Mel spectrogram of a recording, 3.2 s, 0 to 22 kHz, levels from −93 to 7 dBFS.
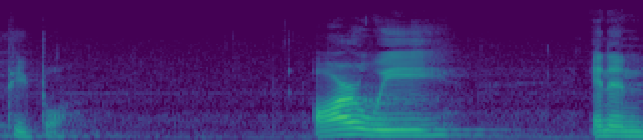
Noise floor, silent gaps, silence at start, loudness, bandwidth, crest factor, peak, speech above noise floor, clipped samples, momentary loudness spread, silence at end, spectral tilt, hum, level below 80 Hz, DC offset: -68 dBFS; none; 0.05 s; -31 LUFS; 13 kHz; 22 dB; -12 dBFS; 37 dB; under 0.1%; 21 LU; 0 s; -6 dB/octave; none; -82 dBFS; under 0.1%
